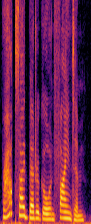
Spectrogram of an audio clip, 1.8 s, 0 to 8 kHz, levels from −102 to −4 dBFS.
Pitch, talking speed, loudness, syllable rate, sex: 215 Hz, 230 wpm, -15 LUFS, 5.4 syllables/s, female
